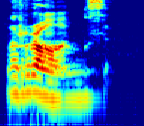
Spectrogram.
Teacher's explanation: Just a flipped or tapped R.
